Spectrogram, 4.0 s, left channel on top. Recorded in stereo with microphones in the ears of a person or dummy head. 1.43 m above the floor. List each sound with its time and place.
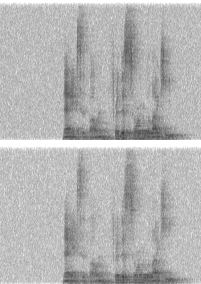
1.2 s a man speaking: 20° left (ahead or behind), 1.5 m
